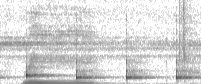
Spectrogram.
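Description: Metronome clicking steadily at two beats a second, with a brighter accented click on the first of every four beats. Over the first click a voice sings the solfège syllable "mi" once, held for most of a second.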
